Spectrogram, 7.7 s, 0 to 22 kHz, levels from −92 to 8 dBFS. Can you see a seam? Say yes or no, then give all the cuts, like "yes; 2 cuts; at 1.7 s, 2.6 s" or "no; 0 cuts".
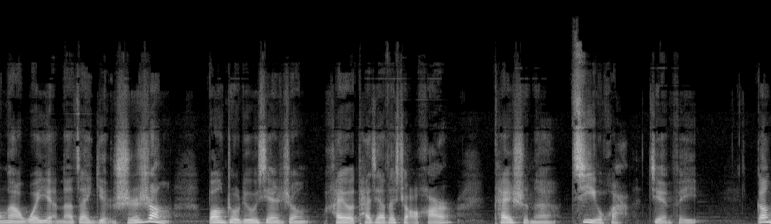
no; 0 cuts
